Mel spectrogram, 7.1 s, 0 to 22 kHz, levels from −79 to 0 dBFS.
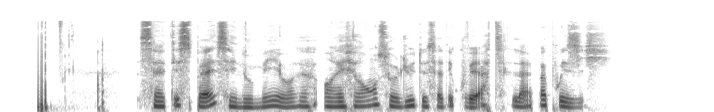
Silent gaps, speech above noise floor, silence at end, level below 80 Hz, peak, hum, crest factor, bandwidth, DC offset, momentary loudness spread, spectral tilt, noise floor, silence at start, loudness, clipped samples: none; 54 dB; 1.05 s; -52 dBFS; -10 dBFS; none; 20 dB; 11.5 kHz; under 0.1%; 20 LU; -5 dB/octave; -82 dBFS; 0.35 s; -29 LUFS; under 0.1%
